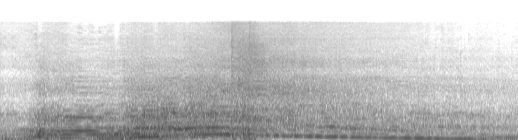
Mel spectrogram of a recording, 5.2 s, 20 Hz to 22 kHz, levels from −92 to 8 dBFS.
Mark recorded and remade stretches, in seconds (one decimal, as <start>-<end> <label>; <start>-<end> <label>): 0.0-5.2 remade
